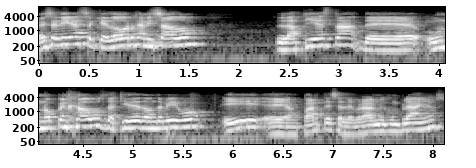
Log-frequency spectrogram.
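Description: In a raised, projected voice, a man with a high pitch and very wide pitch swings speaks at a moderate pace amid audible room echo. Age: 20s. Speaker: podcast host. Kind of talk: casual storytelling.

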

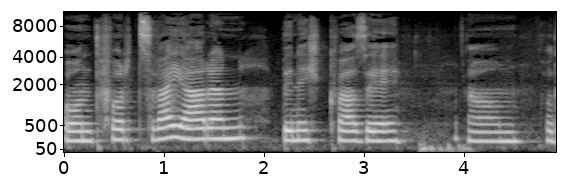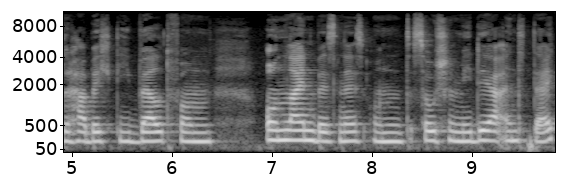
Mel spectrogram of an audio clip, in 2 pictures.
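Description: A woman speaks in a Czech accent at a medium pitch and a very slow pace. Her intonation is monotone and flat, on a very clean recording with a silent background. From Czech Republic, Prague. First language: Czech (speaking German). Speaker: podcast host. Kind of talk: casual monologue. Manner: hesitant, many fillers.

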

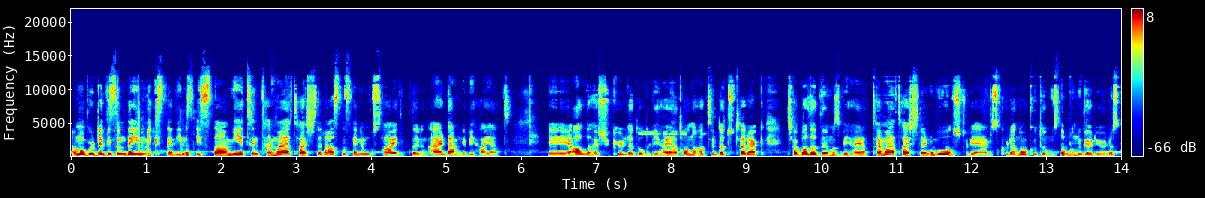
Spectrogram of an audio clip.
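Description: An unremarkable speaking voice from a woman, medium in pitch, with ordinary pitch variation at a fairly quick pace. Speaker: religious talk show host. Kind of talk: casual religious conversation. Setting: online live stream. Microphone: echo.

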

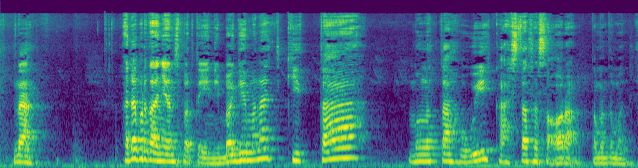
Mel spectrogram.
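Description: A man's fairly high voice at a moderate pace, with very wide pitch swings and audible room echo. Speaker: YouTuber, international relations student. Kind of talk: educational video monologue. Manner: hesitant, many fillers.

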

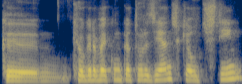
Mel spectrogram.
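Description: Her voice sits at a medium pitch and varies in pitch in an ordinary way. Behind her, all is quiet. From Portugal. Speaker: fado singer. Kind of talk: interview. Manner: halting.

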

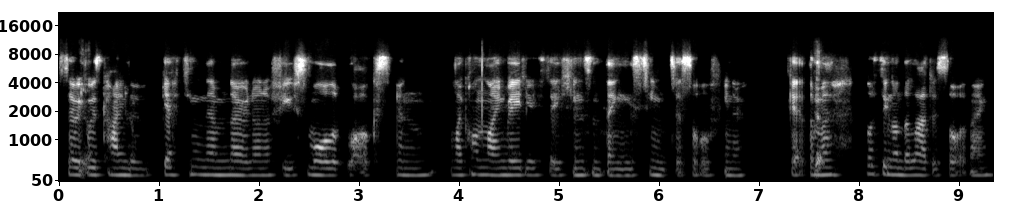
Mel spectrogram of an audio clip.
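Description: Somewhat breathy woman's voice in a Manchester accent, fairly low-pitched, monotone and flat, at a fairly quick pace. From northern England. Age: 20s. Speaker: PR publicist and music journalist. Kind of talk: casual chat.

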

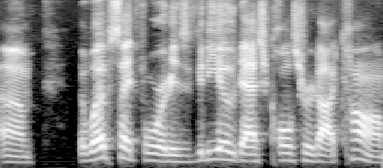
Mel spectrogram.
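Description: The recording has a dry, close sound with no echo as a man talks at a fairly quick pace in a fairly high pitch. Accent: Southern US. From US South. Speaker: film writer and podcaster. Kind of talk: casual chat. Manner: halting, repeats words.

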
